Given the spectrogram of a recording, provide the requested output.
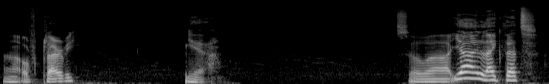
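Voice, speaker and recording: A man's voice: mid-range voice, sing-song, takes it slowly, creaky. A man chatting casually as a livestream host, rambling and hesitant, often repeating words and restarting as he thinks aloud. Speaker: streamer, vtuber host.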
